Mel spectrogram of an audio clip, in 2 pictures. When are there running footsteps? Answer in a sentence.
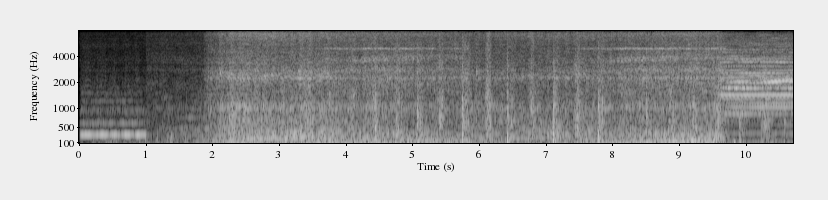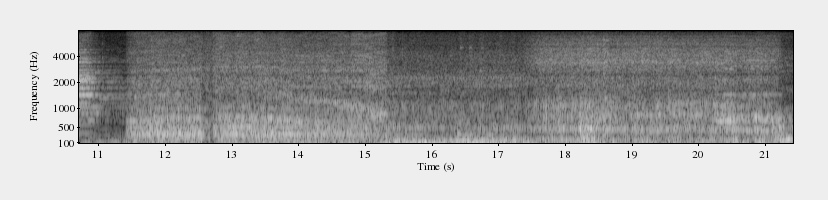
You can hear the running footsteps from 3.2 to 10.7 s.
